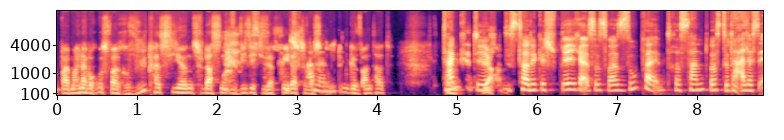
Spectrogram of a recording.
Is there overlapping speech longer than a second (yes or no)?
yes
